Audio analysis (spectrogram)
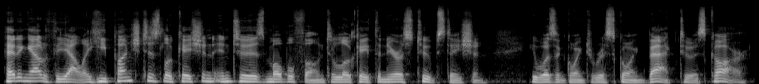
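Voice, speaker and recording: A man's voice: medium pitch, brisk, dry recording. A man reading scripted narration for a thriller audiobook.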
